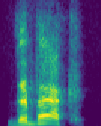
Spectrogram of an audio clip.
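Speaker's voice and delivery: high, loud alarmed exclamation; exclaimed. Acted. Ward warns everyone the creatures have returned, loud and high. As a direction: cry out the warning. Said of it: "Ward exclaimed".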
